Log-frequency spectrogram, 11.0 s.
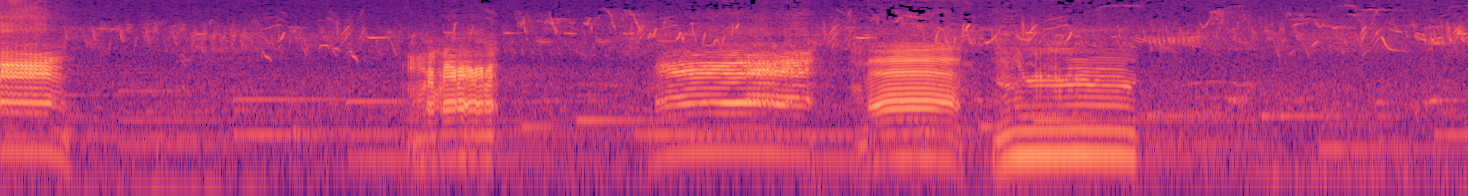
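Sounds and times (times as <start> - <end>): sheep bleating: 0.0 - 0.5, 3.0 - 3.8, 4.9 - 8.6.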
